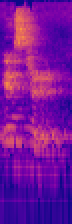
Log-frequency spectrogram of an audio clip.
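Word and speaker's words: ester: एस्टर इसके दो pronunciation है। ईस्टर बोल या एस्टर बोल।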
